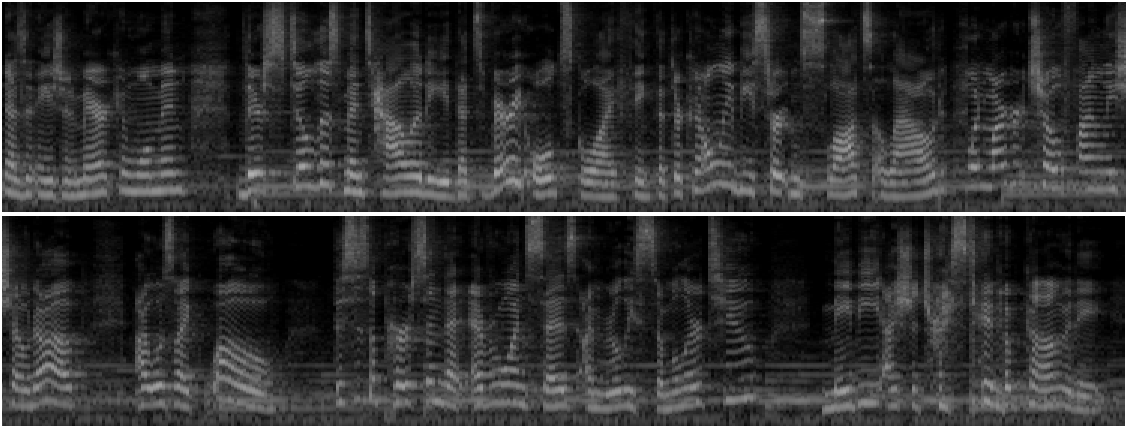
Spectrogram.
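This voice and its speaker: A woman's voice: a little high, a little fast. A woman comedian in her thirties, from Taiwan, talking frankly with self-deprecating humor in an interview. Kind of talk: documentary interview, candid storytelling. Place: dark comedy club, seated. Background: music.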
